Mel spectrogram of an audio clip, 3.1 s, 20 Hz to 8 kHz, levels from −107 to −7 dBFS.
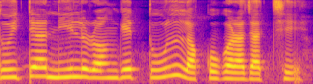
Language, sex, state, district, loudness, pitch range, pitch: Bengali, female, West Bengal, Alipurduar, -15 LUFS, 225-280 Hz, 270 Hz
